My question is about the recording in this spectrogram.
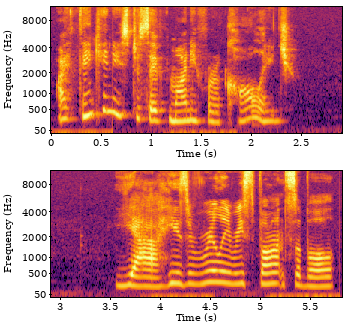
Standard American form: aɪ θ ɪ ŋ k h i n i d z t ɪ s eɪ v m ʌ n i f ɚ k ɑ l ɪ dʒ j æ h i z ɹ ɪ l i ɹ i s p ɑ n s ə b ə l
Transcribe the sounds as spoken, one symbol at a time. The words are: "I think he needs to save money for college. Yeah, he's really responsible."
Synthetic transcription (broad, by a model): aɪ θ ɪ ŋ k h i n i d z t ɪ s eɪ v m ʌ n i f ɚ k ɑ l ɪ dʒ j æ h i z ɹ ɪ l i ɹ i s p ɑ n s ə b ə l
